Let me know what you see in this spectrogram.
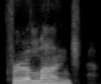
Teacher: kalau dalam kalimat bunyinya jadi f enggak lagi kayak angka empat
